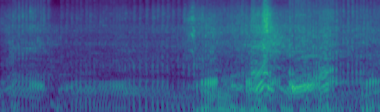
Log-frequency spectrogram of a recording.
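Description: Off-road motorcycle engine running, getting louder and revving up from about three seconds in, with one sharp clack about four seconds in.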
